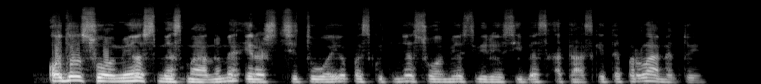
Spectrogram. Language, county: Lithuanian, Vilnius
